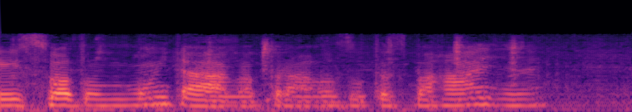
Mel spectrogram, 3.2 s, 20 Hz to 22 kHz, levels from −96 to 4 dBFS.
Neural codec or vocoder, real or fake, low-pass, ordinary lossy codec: vocoder, 24 kHz, 100 mel bands, Vocos; fake; 7.2 kHz; none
